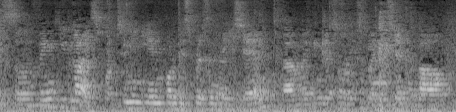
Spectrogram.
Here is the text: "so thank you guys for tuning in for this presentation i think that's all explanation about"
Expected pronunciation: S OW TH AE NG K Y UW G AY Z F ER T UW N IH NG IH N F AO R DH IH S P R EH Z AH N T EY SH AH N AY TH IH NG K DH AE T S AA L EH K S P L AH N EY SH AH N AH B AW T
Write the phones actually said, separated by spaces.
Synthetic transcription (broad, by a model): S OW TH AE NG K Y UW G AY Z F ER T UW IH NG IH N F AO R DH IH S P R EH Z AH N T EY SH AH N AY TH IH NG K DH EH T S AA L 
